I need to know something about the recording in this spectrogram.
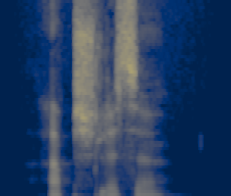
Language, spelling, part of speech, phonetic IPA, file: German, Abschlüsse, noun, [ˈapˌʃlʏsə], De-Abschlüsse.ogg
- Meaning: nominative/accusative/genitive plural of Abschluss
